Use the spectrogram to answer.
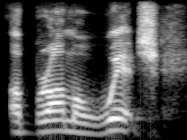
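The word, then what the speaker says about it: Abramović: way she lik lies her pronunciation of her name to be Marina aboit that's what she that's what she says is the real pronunciation name abrama witch and so I guess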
